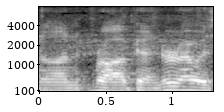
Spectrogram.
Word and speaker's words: Brabender: And a thanks go out to Kenyon for the pronunciation on Brabender.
